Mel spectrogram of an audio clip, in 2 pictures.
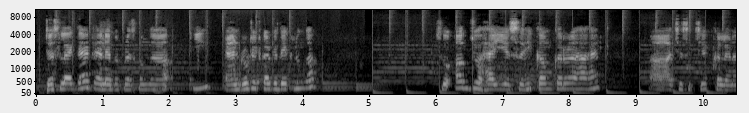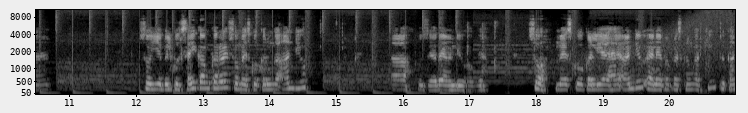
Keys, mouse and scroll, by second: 2.3 e, 4.4 e, 4.4 click, 8.3 alt+click, 8.6-9.4 typing, 9.0 scroll up 1, 9.4 middle click, 9.9 scroll up 1, 13.6 scroll down 1, 13.9 typing, 14.6 scroll down 1, 14.9 alt+click, 17.4 scroll down 1, 17.7 alt+click, 20.1 q, 20.6 scroll down 1.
